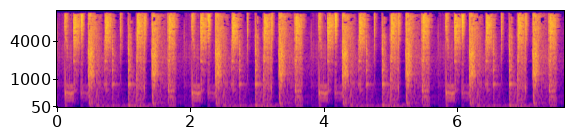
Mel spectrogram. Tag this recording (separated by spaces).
126-bpm dance drum-loop hihats house loop minimal-house patterns percussion percussion-loop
